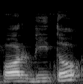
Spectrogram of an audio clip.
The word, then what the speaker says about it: পরভৃত: এটার অনেকে উচ্চারণ ভুল করে যে এটাকে বলা হচ্ছে দুটোই একই রকম উচ্চারণ করে, কিন্তু আসলে উচ্চারণ হচ্ছে পরভৃত।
